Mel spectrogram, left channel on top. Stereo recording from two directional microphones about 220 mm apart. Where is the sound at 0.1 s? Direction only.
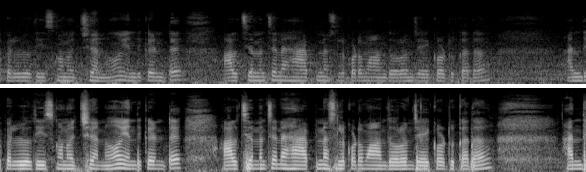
45° right (ahead or behind).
